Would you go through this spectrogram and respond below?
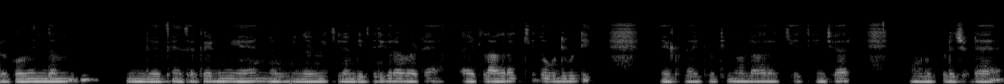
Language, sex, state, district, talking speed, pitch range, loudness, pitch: Rajasthani, male, Rajasthan, Nagaur, 155 wpm, 125-135 Hz, -33 LUFS, 130 Hz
